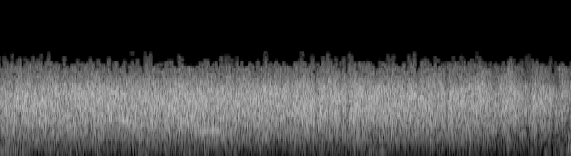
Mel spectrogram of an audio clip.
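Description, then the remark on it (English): An audience gives a huge round of applause, clapping steadily for several seconds, a dense, even wash of many hands clapping at once, loud throughout with no voices over it and only a slight easing at the end. “I must invite you to give a huge round of applause to the only member of the quartet who didn't get a single laugh throughout.”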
